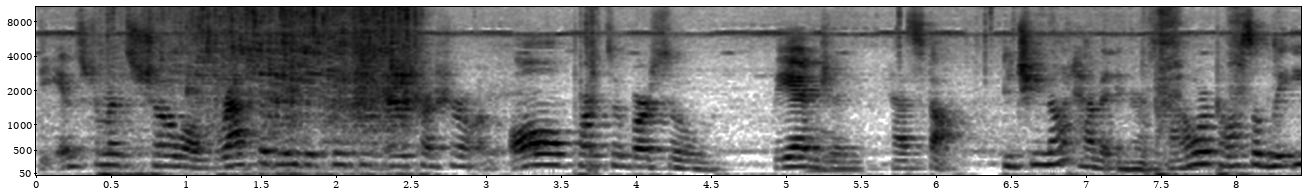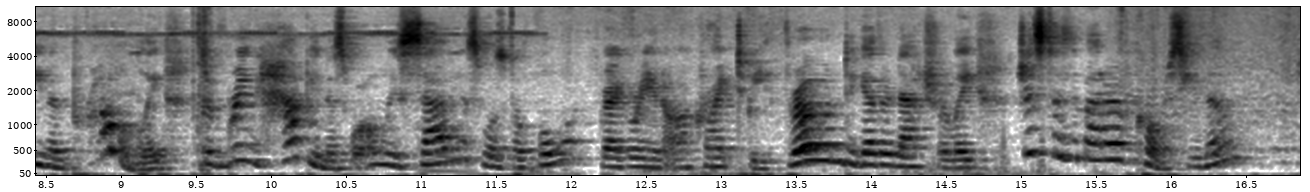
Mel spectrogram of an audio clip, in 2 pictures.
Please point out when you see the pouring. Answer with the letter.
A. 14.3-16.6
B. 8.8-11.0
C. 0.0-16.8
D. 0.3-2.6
D.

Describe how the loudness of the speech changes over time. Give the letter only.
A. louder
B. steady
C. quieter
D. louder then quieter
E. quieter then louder
B.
